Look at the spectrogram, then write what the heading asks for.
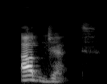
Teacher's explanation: for a noun the stress is on the first syllable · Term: word stress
